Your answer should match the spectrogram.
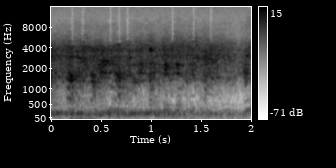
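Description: Steady hiss and room noise of a lecture recorded on cassette tape, with no speech.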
